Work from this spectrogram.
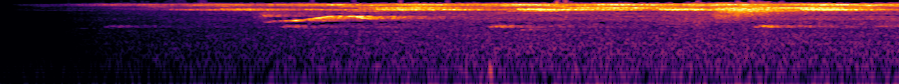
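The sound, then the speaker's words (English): Rainforest ambience with insects: a steady, high-pitched insect drone fades in at the start and holds, with a few faint chirping calls scattered over it. “That's the sound of a rainforest recorded by a group of scientists in an effort to gauge the health of ecosystems.”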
